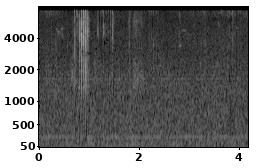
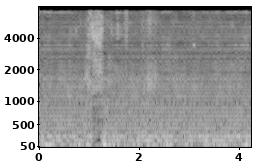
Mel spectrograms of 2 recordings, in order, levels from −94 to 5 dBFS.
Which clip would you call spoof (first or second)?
second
